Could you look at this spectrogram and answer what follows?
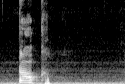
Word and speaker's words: talk: Talk, T-A-L-K, here L is silent.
